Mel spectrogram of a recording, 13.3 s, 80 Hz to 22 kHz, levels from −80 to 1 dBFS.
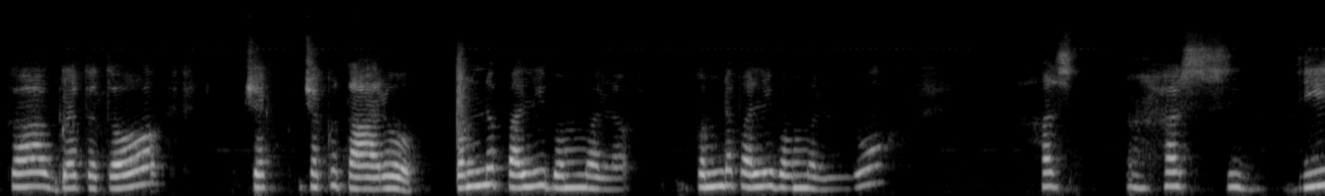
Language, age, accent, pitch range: Telugu, 20-39, native, 240-275 Hz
